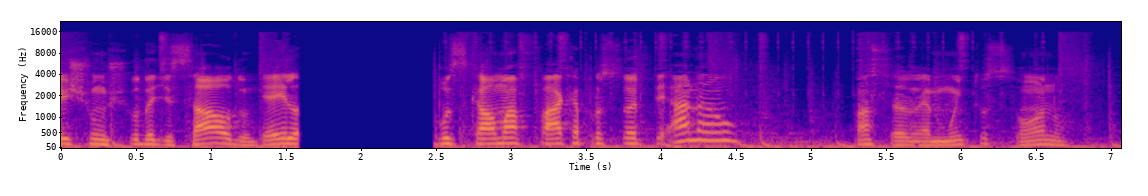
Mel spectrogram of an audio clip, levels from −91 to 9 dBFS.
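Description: A playback stall runs from 1.57 s to 2.50 s: the sound cuts off mid-flow and the output stays silent for about 0.9 s before it picks up again. The likely cause is the player running short of data or having its thread blocked.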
